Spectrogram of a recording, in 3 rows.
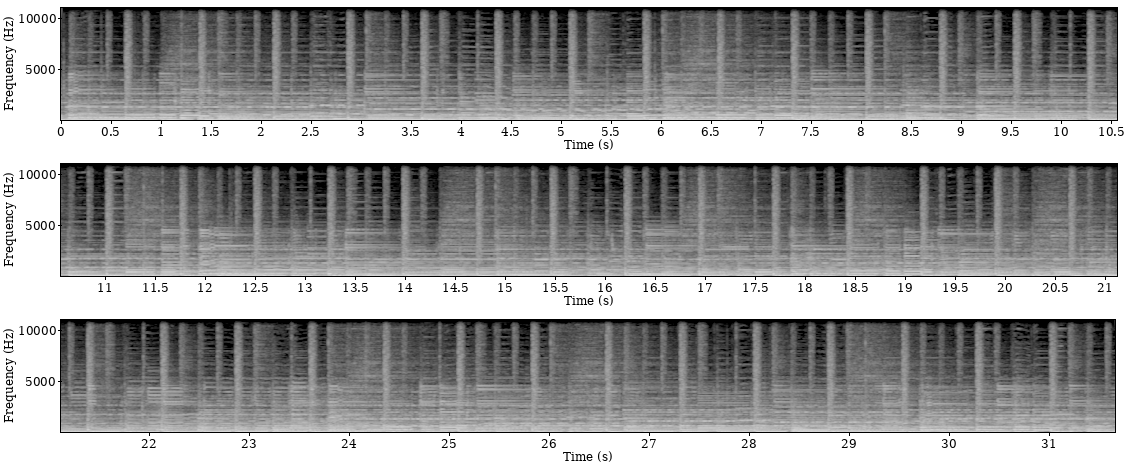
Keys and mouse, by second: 7.4 right click, 7.9 click, 9.8 right click, 10.1 click, 19.4 click, 26.0 right click, 26.2 click, 30.0 ctrl+1, 30.4 click.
